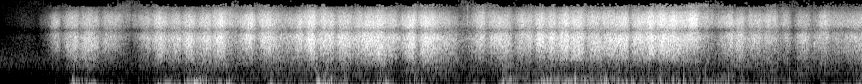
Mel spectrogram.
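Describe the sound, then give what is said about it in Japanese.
Steady, rustling friction of a towel rubbing and wiping after a carbonated shampoo, a continuous soft scrubbing with gentle rhythmic swells and brief pauses, moderately loud with no voices. “タオルで拭くからそのまま動かないでね。”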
